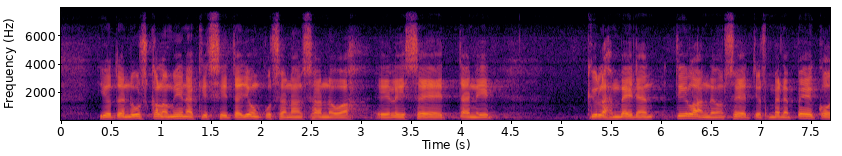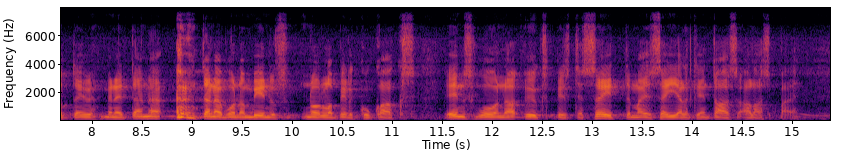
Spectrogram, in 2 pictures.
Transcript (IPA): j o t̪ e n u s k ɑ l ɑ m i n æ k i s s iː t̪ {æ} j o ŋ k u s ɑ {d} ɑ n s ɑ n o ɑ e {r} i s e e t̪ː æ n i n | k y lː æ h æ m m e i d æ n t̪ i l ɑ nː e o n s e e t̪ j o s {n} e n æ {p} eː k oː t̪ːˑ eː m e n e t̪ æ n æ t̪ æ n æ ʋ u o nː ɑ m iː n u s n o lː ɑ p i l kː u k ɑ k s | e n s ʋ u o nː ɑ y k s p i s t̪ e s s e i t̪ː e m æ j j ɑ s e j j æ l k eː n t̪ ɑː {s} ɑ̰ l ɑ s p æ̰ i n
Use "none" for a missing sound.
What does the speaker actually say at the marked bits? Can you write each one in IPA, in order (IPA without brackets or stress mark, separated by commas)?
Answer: æ, n, l, m, p, s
